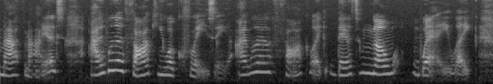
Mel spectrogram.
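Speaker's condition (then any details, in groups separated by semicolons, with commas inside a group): Cerebral palsy; had speech therapy at school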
